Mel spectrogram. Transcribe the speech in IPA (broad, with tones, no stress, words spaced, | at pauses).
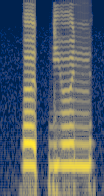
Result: ɐ˥t̚jɵ˥n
